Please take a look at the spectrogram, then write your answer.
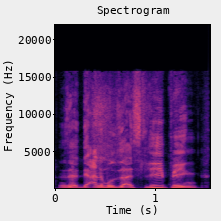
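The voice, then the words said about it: Put-on Singaporean accent. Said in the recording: “That was a Singaporean accent. ... it's almost South African.”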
